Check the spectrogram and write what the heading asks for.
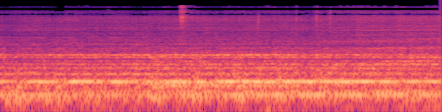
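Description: Post-punk band playing live through a venue PA, electric guitars and bass holding steady, droning low notes with no clear drum hits standing out.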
